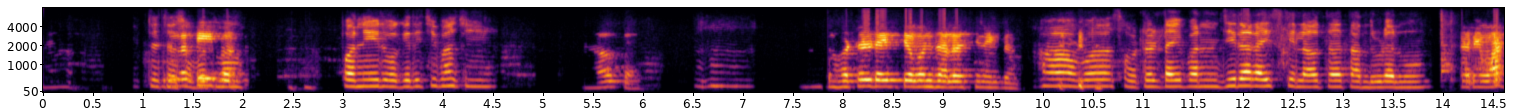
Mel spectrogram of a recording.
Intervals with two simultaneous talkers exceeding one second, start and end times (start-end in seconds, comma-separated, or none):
none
